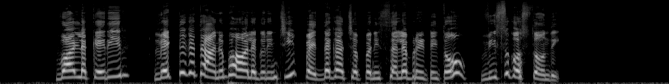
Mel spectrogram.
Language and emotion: Telugu, angry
